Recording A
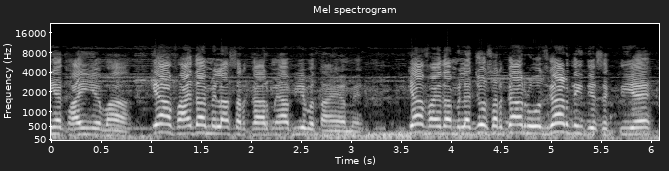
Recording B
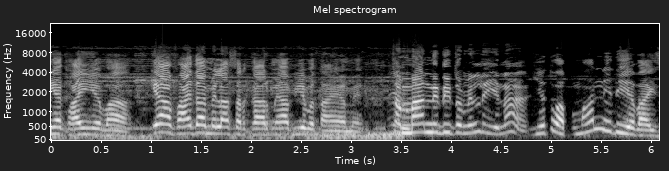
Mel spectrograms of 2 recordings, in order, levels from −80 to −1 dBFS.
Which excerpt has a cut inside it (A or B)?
B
